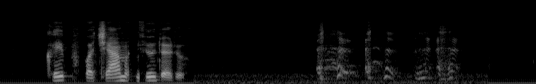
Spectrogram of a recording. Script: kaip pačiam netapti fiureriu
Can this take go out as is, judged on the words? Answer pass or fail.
fail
